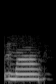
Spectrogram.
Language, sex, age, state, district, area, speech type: Telugu, female, 18-30, Andhra Pradesh, Nellore, rural, conversation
